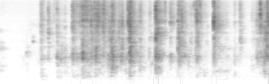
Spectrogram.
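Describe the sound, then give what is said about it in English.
Rapid, uneven keyboard typing with dense clicking keystrokes, moderately loud, continuing steadily for a few seconds after a brief silent start, with no voices. “Who's typing?”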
